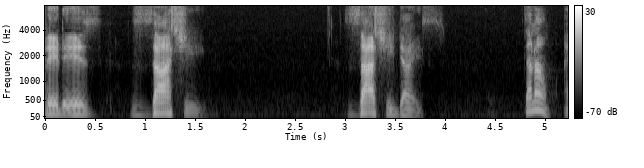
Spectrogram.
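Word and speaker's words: Zocchi: And that is how I've been told it is pronounced. Zachi. And that comes from somebody who knows Lou Zachi. So I know some people said in chat before it's Zaki.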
